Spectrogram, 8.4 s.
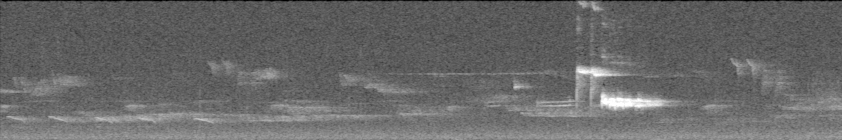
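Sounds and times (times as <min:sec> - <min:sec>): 
European robin Erithacus rubecula singing: 0:00.0 - 0:08.4.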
